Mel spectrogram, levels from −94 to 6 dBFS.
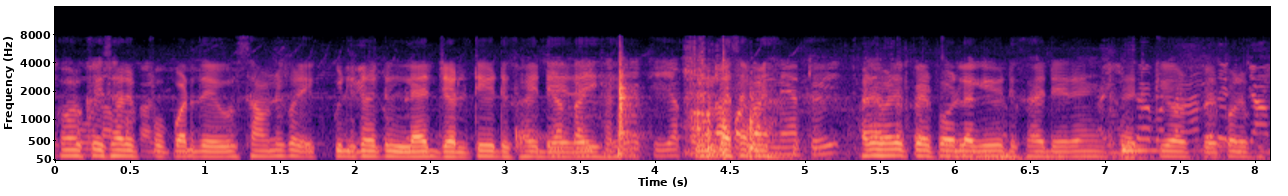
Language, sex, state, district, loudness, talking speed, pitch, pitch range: Hindi, male, Madhya Pradesh, Katni, -20 LUFS, 260 wpm, 125 Hz, 120-135 Hz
